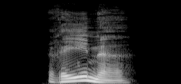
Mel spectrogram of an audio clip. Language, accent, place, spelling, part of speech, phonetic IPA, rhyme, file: German, Germany, Berlin, Rene, noun, [ˈʁeːnə], -eːnə, De-Rene.ogg
- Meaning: nominative/accusative/genitive plural of Ren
